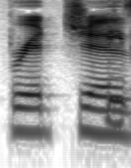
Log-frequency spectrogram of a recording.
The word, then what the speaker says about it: Bridgers: Bridgers. Lawrence. Okay. I didn't know if the R was silent or not. – Why would the R be? – Like, you know how, because in the British accent, the R is silent sometimes.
